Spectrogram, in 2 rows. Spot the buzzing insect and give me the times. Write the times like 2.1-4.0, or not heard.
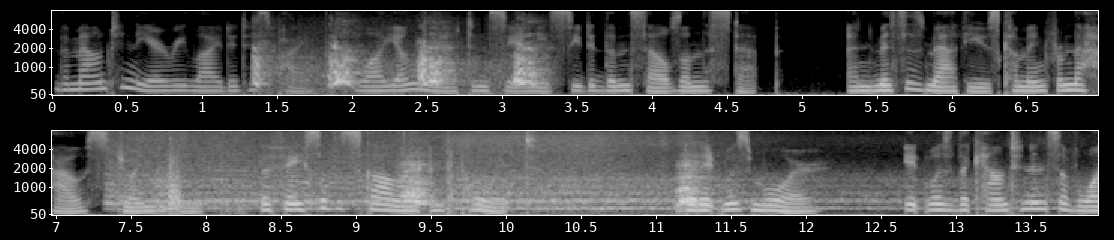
7.3-13.9.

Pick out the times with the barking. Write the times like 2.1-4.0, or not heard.
1.3-3.3, 9.2-11.6.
